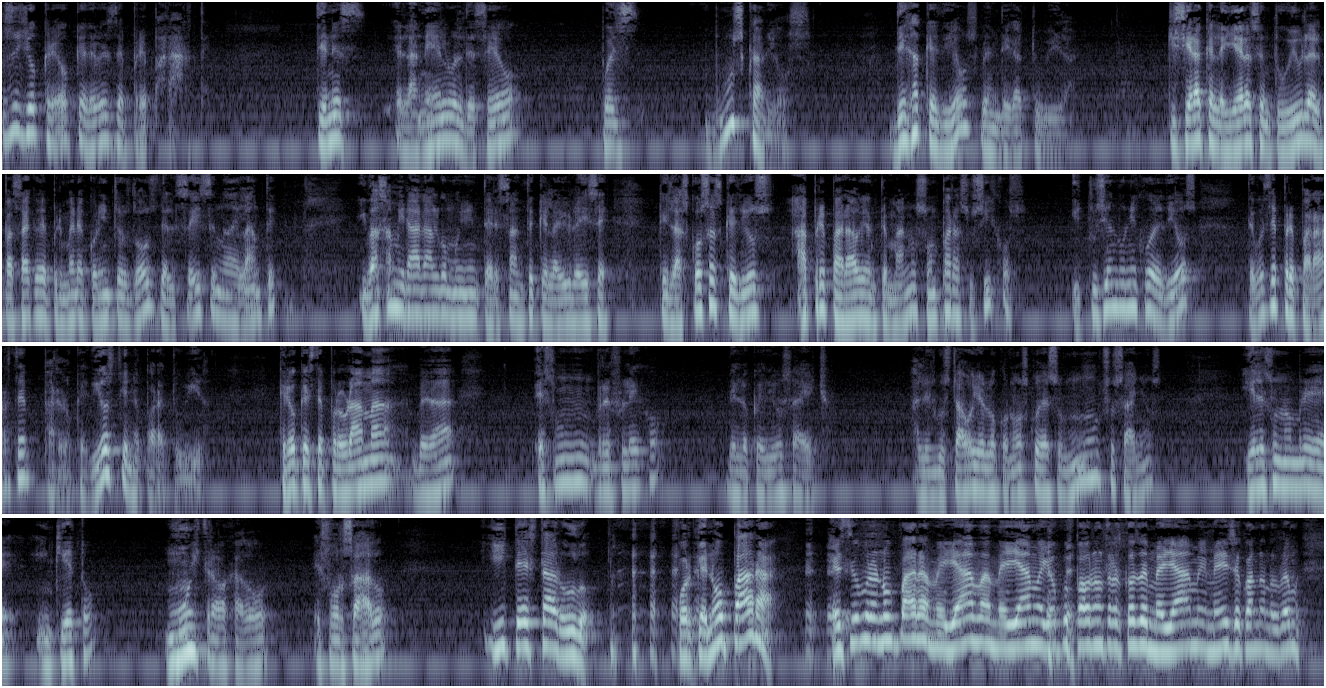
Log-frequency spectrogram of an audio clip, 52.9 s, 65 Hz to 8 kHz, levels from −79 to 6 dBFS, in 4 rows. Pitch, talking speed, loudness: 125 Hz, 155 wpm, -21 LUFS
